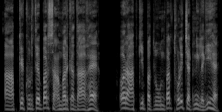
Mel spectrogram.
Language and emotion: Urdu, disgusted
